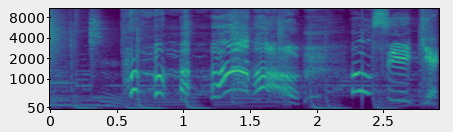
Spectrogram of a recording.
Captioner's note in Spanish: Giovanni se ríe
